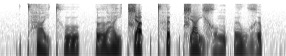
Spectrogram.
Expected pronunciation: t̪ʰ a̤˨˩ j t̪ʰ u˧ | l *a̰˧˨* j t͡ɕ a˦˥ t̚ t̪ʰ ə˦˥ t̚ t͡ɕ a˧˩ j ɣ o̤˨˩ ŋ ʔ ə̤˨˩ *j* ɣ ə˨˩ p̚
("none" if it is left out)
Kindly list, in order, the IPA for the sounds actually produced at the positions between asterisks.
a̤˨˩, w

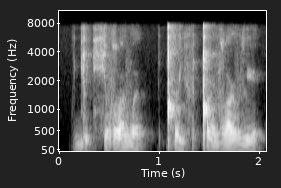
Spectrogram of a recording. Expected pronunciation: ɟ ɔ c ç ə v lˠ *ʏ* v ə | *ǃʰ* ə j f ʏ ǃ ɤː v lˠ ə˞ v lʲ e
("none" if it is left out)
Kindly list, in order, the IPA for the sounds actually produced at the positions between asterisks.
ʏ, ǃʰ

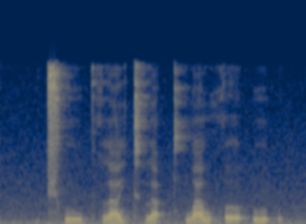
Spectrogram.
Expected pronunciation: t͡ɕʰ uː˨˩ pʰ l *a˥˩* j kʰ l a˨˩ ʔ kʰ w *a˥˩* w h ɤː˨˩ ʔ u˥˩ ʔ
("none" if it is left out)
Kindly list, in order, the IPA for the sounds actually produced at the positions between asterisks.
a˨˩, a˥˩

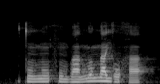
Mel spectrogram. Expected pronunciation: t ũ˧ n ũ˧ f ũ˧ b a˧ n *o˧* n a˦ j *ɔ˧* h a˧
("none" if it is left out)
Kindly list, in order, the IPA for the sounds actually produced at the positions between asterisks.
o˦, o˧

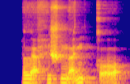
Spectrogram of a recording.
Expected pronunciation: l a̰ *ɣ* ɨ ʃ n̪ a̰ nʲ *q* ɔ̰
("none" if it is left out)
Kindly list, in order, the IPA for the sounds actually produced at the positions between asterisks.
h, kː

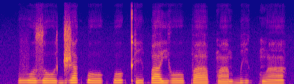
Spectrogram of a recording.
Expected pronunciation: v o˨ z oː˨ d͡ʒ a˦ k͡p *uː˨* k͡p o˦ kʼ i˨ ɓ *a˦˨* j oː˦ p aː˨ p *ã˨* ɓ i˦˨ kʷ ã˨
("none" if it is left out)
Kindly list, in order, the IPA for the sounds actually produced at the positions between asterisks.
oː˨, a˦˨, ã˨

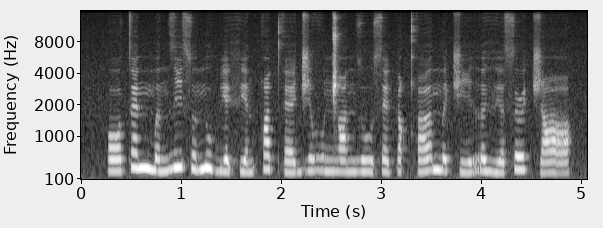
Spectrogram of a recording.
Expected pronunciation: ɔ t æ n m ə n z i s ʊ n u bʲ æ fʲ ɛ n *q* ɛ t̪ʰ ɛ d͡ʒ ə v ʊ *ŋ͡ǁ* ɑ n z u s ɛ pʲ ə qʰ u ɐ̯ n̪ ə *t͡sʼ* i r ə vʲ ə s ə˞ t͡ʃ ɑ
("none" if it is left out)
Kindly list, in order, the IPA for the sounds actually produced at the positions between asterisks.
q, ŋ͡ǁ, t͡ʃ

